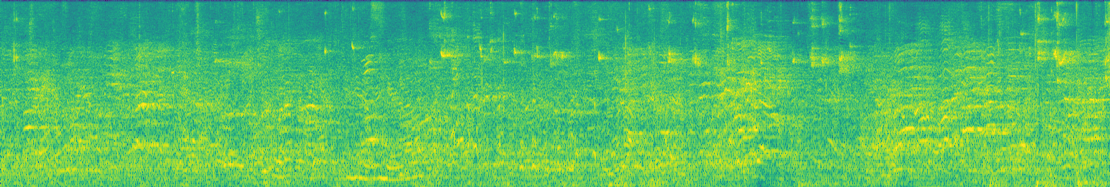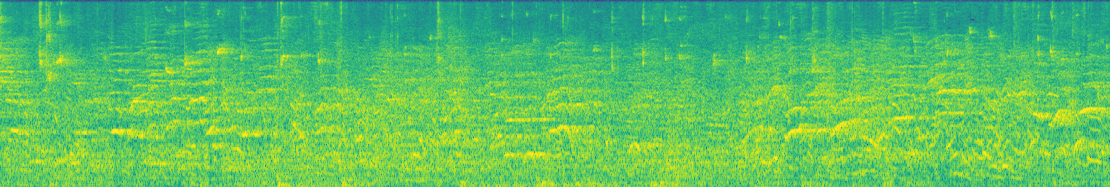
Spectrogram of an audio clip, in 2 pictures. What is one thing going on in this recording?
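Basketball sneakers squeak sharply on a hardwood floor.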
